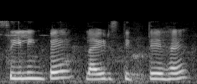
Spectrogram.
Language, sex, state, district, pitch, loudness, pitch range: Hindi, female, Telangana, Hyderabad, 265 Hz, -14 LUFS, 255-280 Hz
